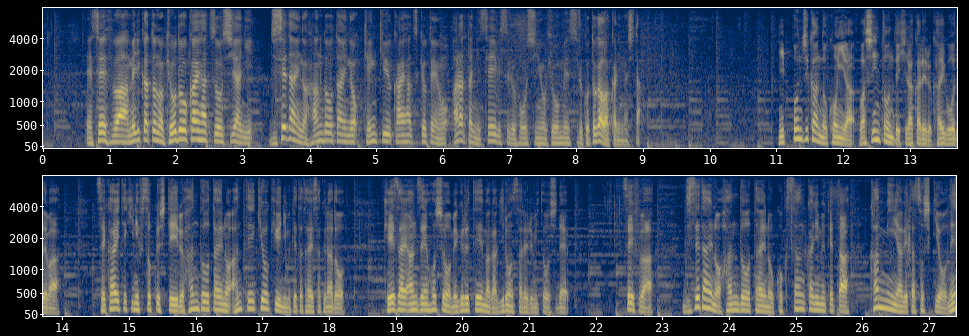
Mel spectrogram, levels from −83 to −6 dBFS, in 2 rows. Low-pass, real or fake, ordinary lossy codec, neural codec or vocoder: none; real; none; none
